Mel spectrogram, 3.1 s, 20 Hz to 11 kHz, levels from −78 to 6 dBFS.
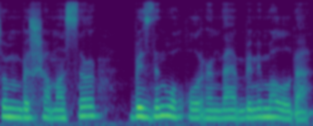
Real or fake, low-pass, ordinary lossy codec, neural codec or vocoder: fake; none; none; autoencoder, 22.05 kHz, a latent of 192 numbers a frame, VITS, trained on many speakers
